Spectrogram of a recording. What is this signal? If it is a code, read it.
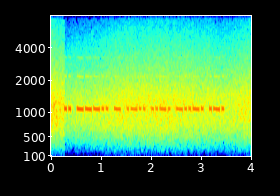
Morse code, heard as a keyed tone, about 29 wpm, 1070 Hz, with radio static and a narrow filter. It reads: I8TLF/R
